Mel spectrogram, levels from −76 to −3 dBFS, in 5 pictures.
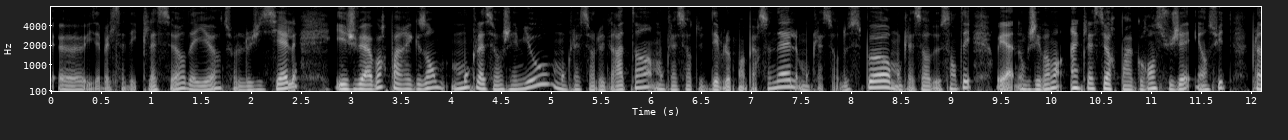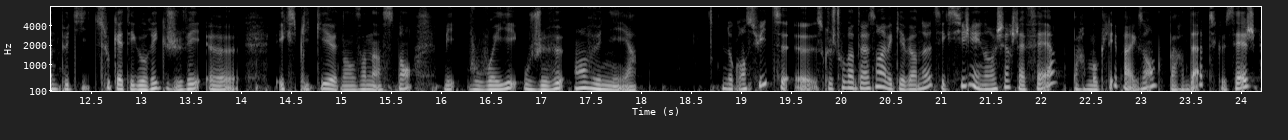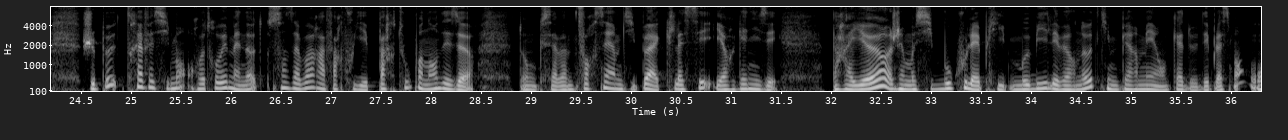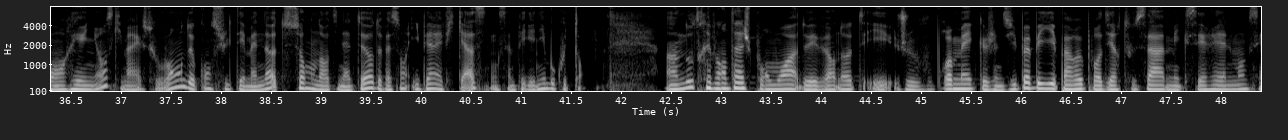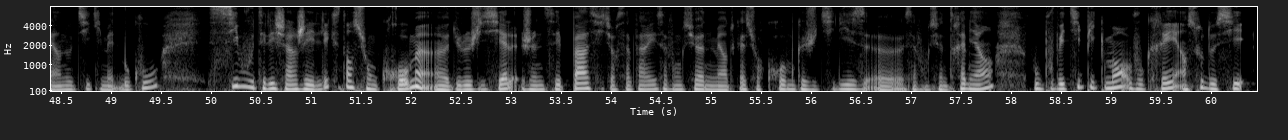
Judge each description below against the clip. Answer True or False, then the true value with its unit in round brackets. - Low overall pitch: False (155 Hz)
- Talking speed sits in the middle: False (230 wpm)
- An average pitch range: True (4.1 semitones)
